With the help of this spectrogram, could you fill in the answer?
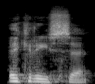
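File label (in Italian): "ecrisse", vocabolario dialettale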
